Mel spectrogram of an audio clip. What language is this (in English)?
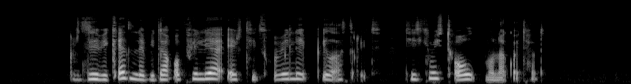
Georgian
